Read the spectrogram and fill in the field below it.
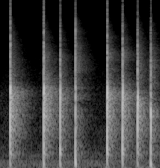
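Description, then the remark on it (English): A rhythmic school clap pattern, based on the AAPT Smart Chat ad tune, of eight sharp, crisp hand claps: one clap, a short pause, three quick claps, then four evenly spaced claps, with no talking. “I'm just trying to find who it was that invented that, but it was pretty much the AAPT Smart Chat clap.”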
